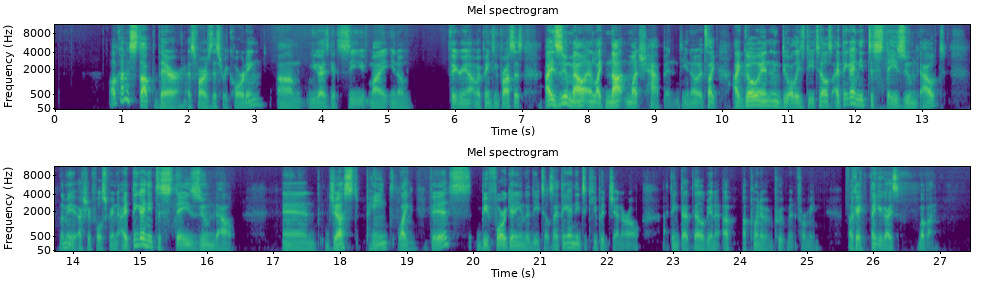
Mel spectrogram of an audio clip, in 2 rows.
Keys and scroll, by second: 2.3 space.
